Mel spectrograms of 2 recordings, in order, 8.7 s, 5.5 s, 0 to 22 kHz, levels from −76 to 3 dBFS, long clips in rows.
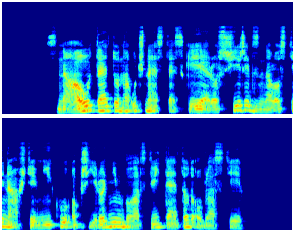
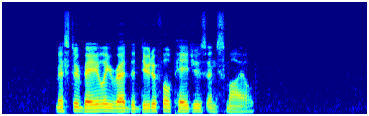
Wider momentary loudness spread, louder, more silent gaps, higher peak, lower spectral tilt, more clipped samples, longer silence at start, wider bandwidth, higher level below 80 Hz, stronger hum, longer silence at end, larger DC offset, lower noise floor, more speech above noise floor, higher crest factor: about the same, 12 LU vs 11 LU; second, -24 LUFS vs -21 LUFS; neither; about the same, -2 dBFS vs -2 dBFS; about the same, -4.5 dB/octave vs -5.5 dB/octave; neither; about the same, 0.7 s vs 0.8 s; second, 9.4 kHz vs 15.5 kHz; first, -54 dBFS vs -64 dBFS; neither; second, 0.75 s vs 1.7 s; neither; first, under -90 dBFS vs -66 dBFS; first, over 66 dB vs 45 dB; about the same, 22 dB vs 20 dB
